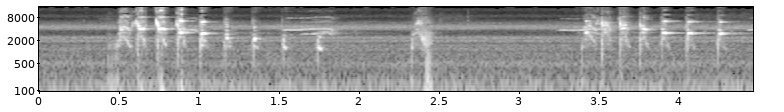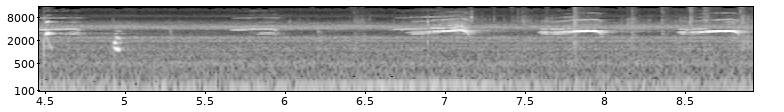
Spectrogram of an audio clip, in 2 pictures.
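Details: Bald eagles, two adults (a female and a young adult male) flying up to their nest tree just before dark on October 4, 2023, recorded by a field camera. Two bursts of rapid, high, piping chitters that fall in pitch, then scattered thinner notes over a steady high hum.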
